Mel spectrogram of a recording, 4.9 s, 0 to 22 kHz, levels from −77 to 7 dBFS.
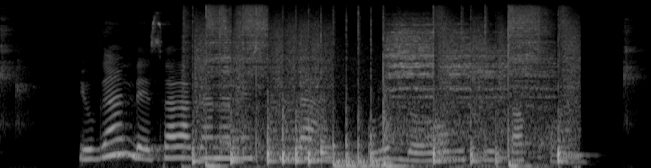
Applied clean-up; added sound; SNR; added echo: none; Drum kit; -4 dB; none.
